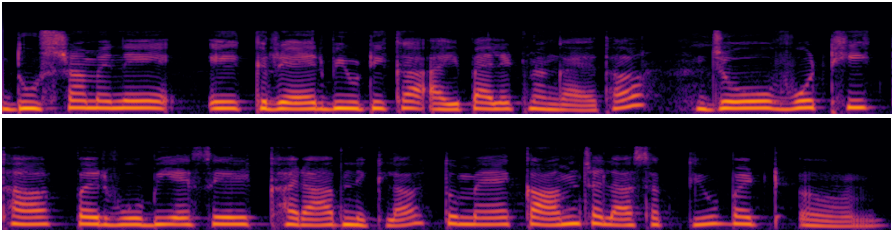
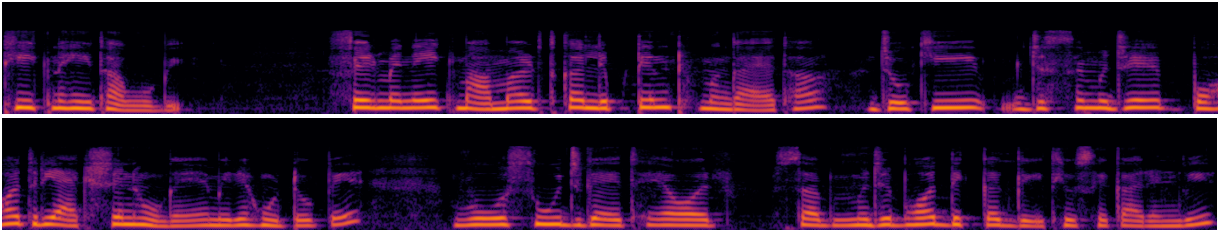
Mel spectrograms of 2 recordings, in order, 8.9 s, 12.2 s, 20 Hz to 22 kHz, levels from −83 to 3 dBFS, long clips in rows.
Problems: background sounds at intervals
